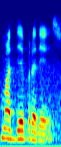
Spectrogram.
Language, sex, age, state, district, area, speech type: Telugu, female, 30-45, Andhra Pradesh, Vizianagaram, rural, spontaneous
